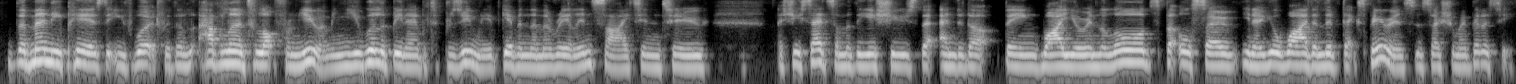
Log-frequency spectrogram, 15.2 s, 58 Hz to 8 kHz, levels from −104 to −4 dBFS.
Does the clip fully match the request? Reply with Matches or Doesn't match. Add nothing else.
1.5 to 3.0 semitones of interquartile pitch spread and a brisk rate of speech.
Matches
